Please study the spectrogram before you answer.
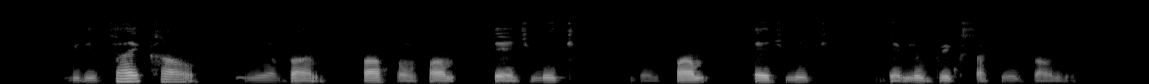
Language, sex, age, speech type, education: Nigerian Pidgin, male, 15-29, spontaneous, tertiary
